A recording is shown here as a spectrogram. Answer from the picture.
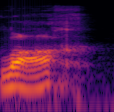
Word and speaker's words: loch: In Scottish words like loch, or the name of the composer Bach, we often cheat a bit and pronounce it k. But you may have heard them with a raspy final ch sound made in the back of the mouth.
